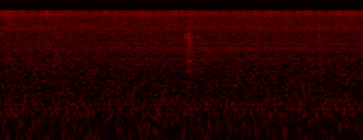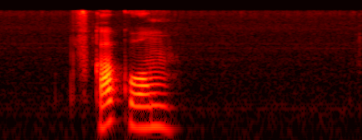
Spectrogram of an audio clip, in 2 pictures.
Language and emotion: Russian, neutral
